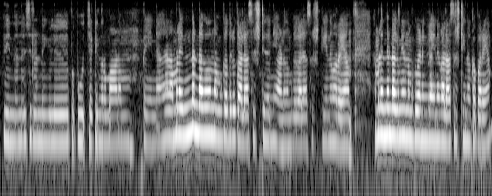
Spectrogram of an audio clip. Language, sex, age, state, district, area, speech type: Malayalam, female, 30-45, Kerala, Kozhikode, urban, spontaneous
